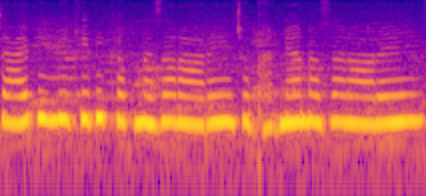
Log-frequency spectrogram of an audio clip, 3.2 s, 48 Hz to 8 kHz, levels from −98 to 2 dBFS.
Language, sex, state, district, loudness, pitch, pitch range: Hindi, female, Haryana, Jhajjar, -12 LUFS, 330 Hz, 325-340 Hz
